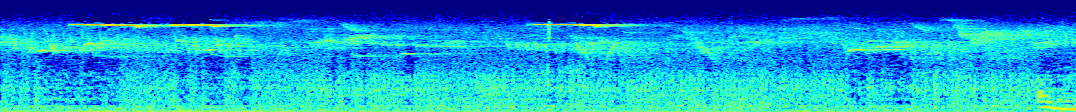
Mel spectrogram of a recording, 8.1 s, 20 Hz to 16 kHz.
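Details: Eurasian pygmy owl in the Owl Mountains (Góry Sowie), Poland, on 17 June 2020, giving thin, very high, steady whistles, two close together then another a few seconds later, over a soft rushing forest background.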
